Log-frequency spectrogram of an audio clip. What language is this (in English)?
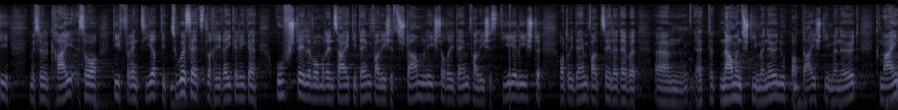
Swiss German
